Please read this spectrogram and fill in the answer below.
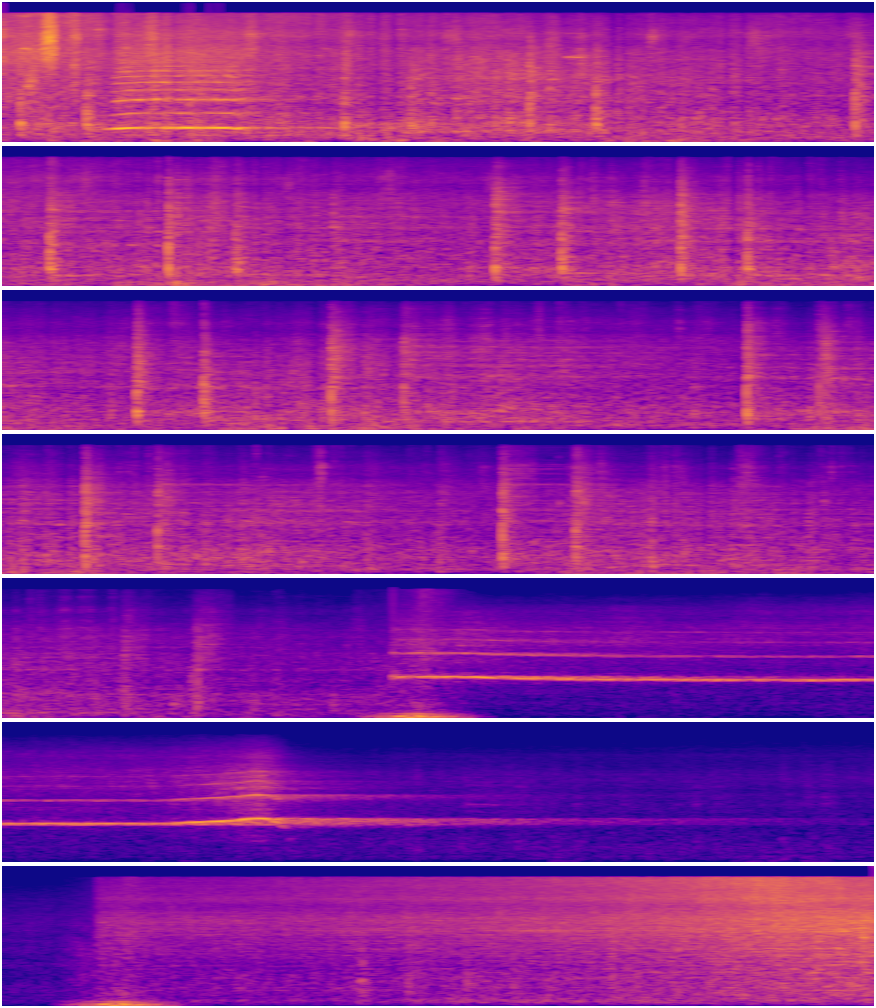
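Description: Steam train passing close by: wheels running over the rails with many sharp clicks, and a loud locomotive whistle blast about a second in. Later a single steady steam whistle blast of about three seconds, rising slightly in pitch as it ends, after which the sound drops low for a few seconds before the rolling train noise returns.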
